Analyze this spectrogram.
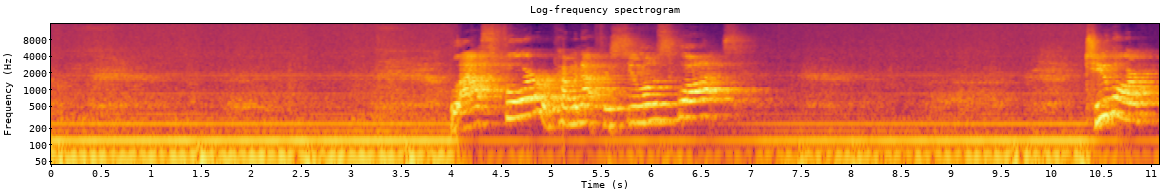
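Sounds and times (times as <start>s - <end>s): low uneven rumble: 0.0s - 11.0s
steady electrical hum: 0.0s - 11.0s.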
